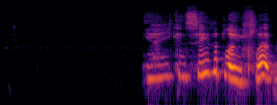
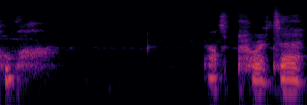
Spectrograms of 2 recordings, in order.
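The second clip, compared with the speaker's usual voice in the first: whisper; 14 dB quieter than usual. Real, not acted. Admiring eyeshadow swatch on camera.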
